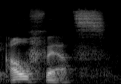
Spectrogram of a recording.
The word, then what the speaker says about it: aufwärts: Which is really hard to pronounce an F and a W. – Well, it's an F and phonetically an F and a V. – And a V, right? – Mm-hmm. – So you usually say aufwärts. So more or less drop the V sound.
